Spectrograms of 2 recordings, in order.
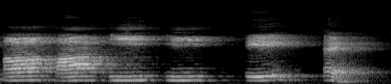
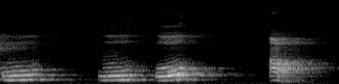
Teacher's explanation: ऊ के उच्चारण में होंठ का जो आकार कैसा हो जा रहा है, गोलाकार हो जा रहा है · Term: वृत्तमुखी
